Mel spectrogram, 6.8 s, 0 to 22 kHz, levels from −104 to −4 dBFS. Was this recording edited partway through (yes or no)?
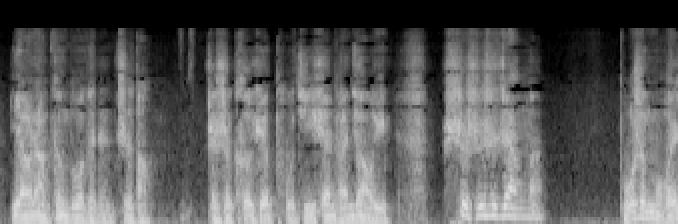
yes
